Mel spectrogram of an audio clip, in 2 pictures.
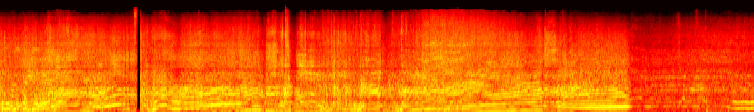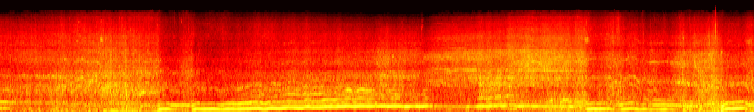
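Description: Off-road rally cars racing past on a dirt stage, their engines revving up and down repeatedly through gear changes. About twelve seconds in the sound cuts to another rally car whose engine note climbs steadily as it comes on.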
